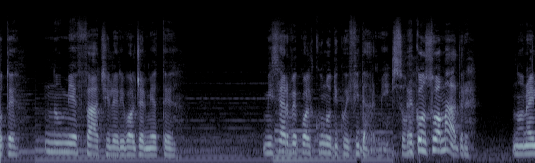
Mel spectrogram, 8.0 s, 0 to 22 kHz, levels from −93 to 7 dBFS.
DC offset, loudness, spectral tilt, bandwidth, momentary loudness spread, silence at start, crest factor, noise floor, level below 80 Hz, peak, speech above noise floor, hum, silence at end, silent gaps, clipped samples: under 0.1%; -36 LUFS; -5 dB/octave; 15 kHz; 15 LU; 0 s; 20 dB; -59 dBFS; -58 dBFS; -16 dBFS; 24 dB; none; 0 s; none; under 0.1%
